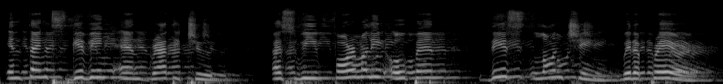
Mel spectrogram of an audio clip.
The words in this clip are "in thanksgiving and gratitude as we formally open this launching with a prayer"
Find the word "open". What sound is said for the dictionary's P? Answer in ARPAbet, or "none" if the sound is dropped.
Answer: P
